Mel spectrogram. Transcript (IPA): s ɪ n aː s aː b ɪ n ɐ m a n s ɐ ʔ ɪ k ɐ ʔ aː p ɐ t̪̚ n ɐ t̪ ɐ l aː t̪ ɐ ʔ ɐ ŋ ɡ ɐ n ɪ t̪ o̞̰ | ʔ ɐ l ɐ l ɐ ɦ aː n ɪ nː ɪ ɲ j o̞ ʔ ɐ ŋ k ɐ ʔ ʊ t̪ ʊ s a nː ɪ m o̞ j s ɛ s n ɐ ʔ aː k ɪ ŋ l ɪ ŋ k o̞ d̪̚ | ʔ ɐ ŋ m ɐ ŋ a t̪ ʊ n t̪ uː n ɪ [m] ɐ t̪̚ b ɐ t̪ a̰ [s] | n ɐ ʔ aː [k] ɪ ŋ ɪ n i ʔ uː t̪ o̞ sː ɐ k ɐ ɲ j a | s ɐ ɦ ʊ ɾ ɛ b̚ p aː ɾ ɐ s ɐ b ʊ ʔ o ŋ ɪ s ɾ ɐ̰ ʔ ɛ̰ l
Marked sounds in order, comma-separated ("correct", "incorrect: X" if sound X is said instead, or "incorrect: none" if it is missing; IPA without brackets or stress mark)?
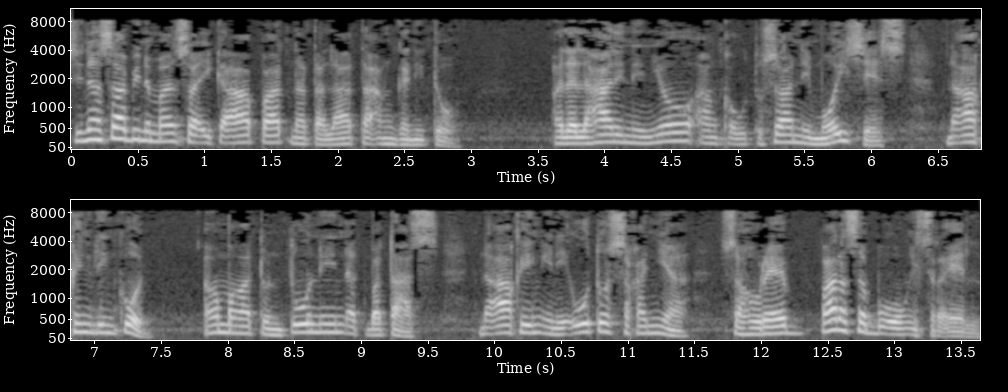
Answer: incorrect: n, correct, correct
